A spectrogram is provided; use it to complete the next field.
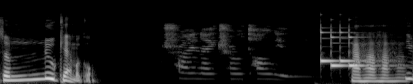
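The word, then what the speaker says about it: trinitrotoluene: It's pronounced trinitro-toluene.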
